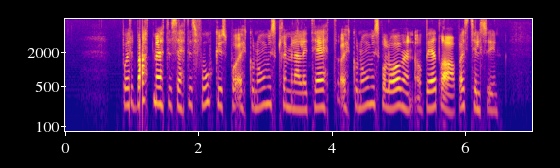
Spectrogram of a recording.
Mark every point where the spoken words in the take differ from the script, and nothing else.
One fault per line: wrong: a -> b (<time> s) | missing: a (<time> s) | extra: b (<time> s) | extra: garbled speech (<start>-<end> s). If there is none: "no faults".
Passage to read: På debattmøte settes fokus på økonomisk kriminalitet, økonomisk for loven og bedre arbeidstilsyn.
no faults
